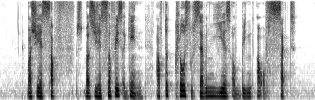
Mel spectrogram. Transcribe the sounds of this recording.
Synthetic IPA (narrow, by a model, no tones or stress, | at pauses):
b̥atʃihɛs | batʃihɛssəfesəɡɛ̃n | aftəkʰlostusɛvə̃njiəsɔ̰fbiɪ̃ŋa̰ʊtɔ̰fsaɪt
